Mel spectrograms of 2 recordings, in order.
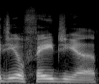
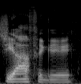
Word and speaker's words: geophagy: how you say it I want to say geophagia but it's geophagy uh we're going to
